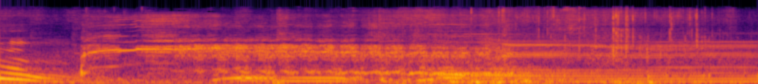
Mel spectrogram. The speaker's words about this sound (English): he snatched a horse with a vice-like grip, tearing the creature from limb to limb with savage ferocity.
